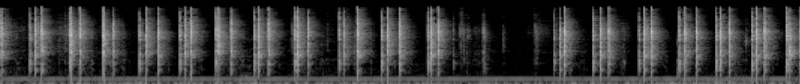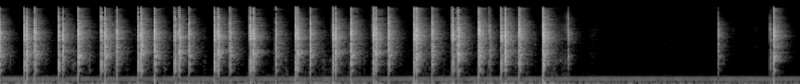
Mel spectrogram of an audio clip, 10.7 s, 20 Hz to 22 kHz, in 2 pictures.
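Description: A grey hollow plastic Nintendo 64 game controller is held in one hand while long fingernails of the other hand tap and click on its shell and buttons. About fifty quick, dry, bright clicks come in rapid bursts, with a brief pause near the middle and a few final taps after a longer gap, over a faint steady low hum.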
